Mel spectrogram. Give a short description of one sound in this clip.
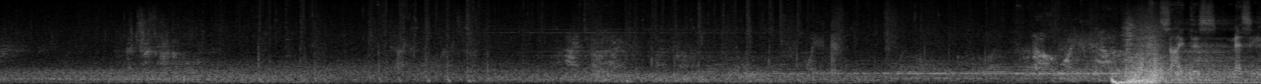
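Footsteps splash on a wet street.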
